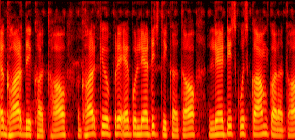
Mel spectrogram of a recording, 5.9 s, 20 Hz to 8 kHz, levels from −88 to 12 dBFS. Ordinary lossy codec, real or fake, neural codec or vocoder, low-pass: none; fake; codec, 16 kHz, 4 kbps, FunCodec, trained on LibriTTS, 50 frames a second; none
